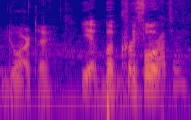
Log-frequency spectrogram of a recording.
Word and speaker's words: Duarte: Durante, is that how you say his name? Duarte.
